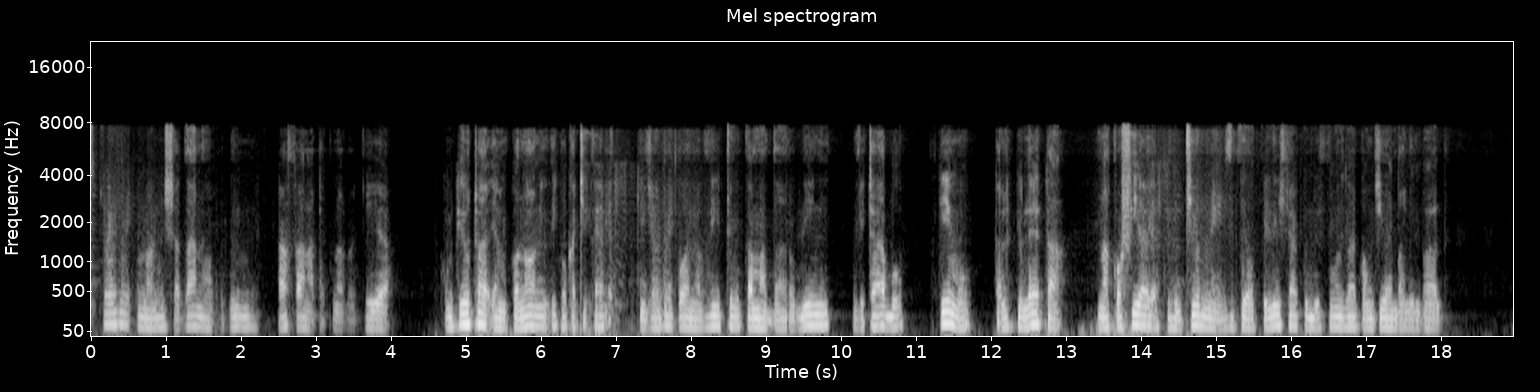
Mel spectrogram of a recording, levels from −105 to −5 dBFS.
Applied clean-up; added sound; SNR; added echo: neural mask model DeepFilterNet 3.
